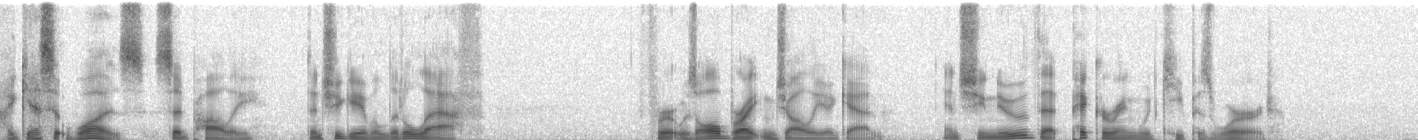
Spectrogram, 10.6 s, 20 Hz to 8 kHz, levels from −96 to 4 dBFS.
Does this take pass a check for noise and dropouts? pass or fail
pass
